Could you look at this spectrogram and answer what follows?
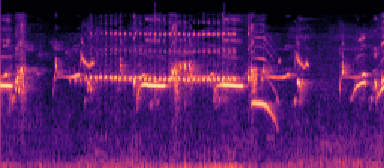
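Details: Common iora lure call used to draw birds closer: sharp high chirps, then a long steady whistled note held nearly two seconds, a downward-slurred note, and more quick chirps.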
